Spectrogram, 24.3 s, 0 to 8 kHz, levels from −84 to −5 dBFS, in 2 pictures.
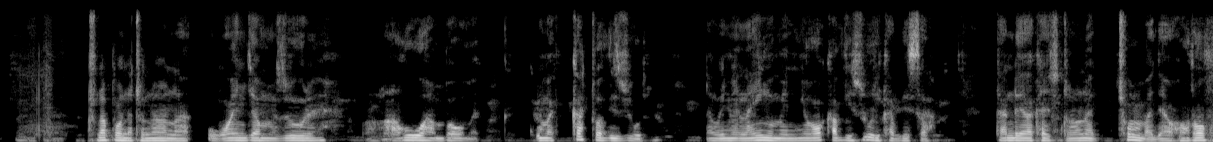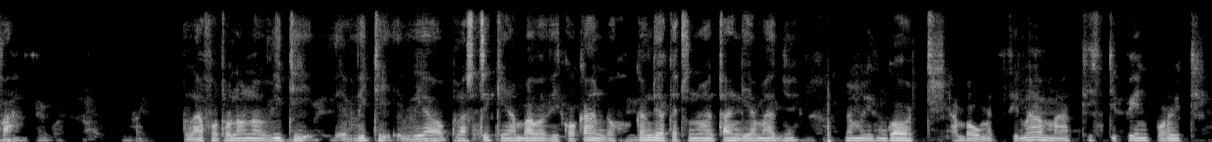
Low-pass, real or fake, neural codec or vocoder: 7.2 kHz; fake; codec, 16 kHz in and 24 kHz out, 2.2 kbps, FireRedTTS-2 codec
